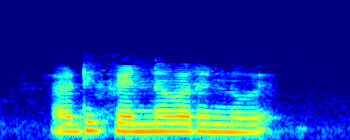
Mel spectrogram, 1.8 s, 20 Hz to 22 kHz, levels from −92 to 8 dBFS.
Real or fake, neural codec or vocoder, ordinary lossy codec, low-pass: real; none; AAC, 24 kbps; 5.4 kHz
